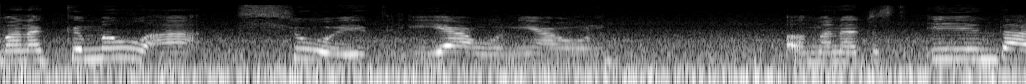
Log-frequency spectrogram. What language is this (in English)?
Welsh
